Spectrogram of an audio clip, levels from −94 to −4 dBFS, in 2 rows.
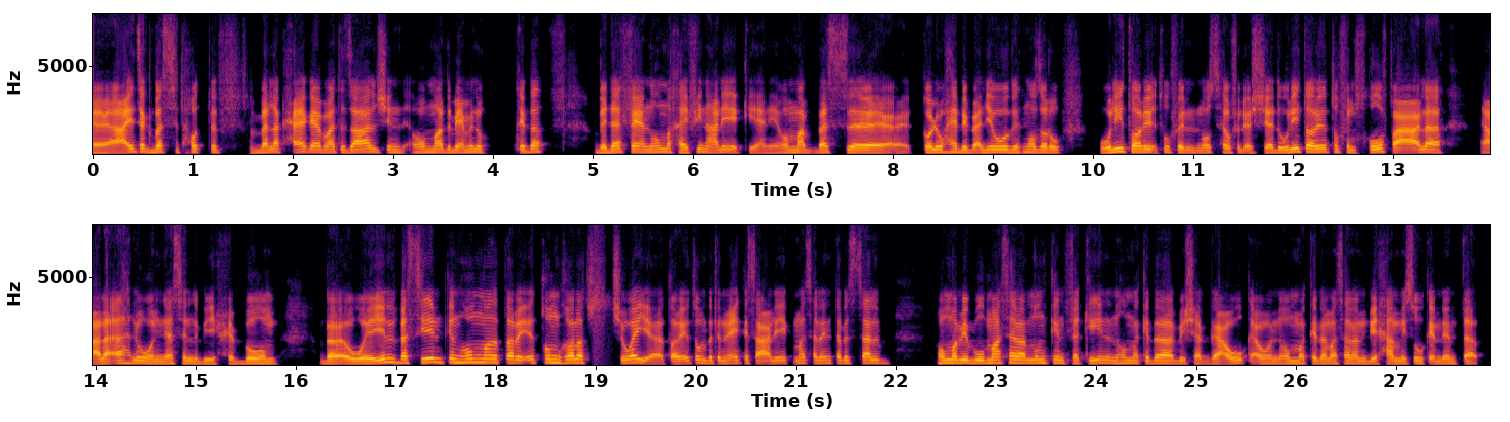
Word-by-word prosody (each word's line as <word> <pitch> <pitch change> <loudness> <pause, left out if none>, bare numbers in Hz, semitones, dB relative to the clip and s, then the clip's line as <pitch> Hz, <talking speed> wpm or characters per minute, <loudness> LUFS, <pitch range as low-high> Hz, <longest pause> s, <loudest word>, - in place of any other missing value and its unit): عايزك 165 +11 +3
بس 165 +2 0
تحُط 165 0 -5
في 145 -5 -14
بالك 150 +4 0
حاجة، 160 0 +2
ما 150 0 0
تزعلش 150 +1 +1
إن 145 -3 -5
هم 145 +3 -1
ده 145 -1 -2
بيعملوا 150 +1 0 0.3
كده 165 +2 0 0.5
بدافِع 155 +4 +2
إن 150 - -2
هم 165 +1 -1
خايفين 155 +1 -1
عليك. 145 +2 -2
يعني 115 0 -6
هم 145 0 -2
بس 145 0 -1 0.7
كل 150 0 +3
واحد 150 +1 +1
بيبقى 140 -2 +2
ليه 150 +3 +1
وِجهة 155 -2 +1
نظره 145 -1 0 0.4
وليه 145 +9 +3
طريقته 160 -2 +1
في 145 - -2
النُصح 130 +1 -5
وفي 130 - -2
الإرشاد 130 +4 -2
وليه 150 +7 +3
طريقته 165 0 +2
في 150 - -17
الخوف 160 +5 -1
على 140 +4 +4 0.4
على 125 +1 +4
أهله 155 +3 +2
والناس 140 +1 -1
اللي 125 -3 -2
بيحبّهم. 120 +3 -1 0.4
ب - - 0
وين 135 +10 +3
بس 175 +2 +1
يمكن 200 -1 +2
هم 195 +1 +1
طريقتهم 180 +1 +1
غلط 180 +1 +3
ش - - -16
شوية، 165 -7 +1
طريقتهم 150 +6 -1
بتنعكس 150 +2 -2
عليك 150 +3 0
مثلًا 160 0 -4
أنت 165 0 -4
بالسلب، 160 0 -2 0.5
هم 165 +3 +4
بيبقوا 160 -1 +2
مثلًا 165 +1 +2
ممكن 165 0 -2
فاكرين 155 +2 -3
إن 150 - -4
هم 150 +1 -3
كده 145 -1 +2
بيشجّعوك 135 +3 -1
أو 140 0 -1
إن 130 - -5
هم 135 +1 -2
كده 135 +1 -2
مثلًا 140 -1 -2
بيحمّسوك 135 +1 -2
إن 130 - -1
أنت 135 -1 -1
150 Hz, 160 wpm, -23 LUFS, 135-165 Hz, 0.7 s, على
